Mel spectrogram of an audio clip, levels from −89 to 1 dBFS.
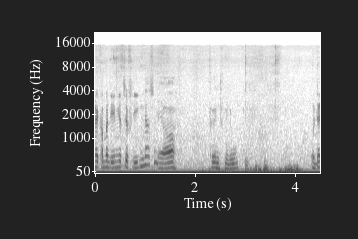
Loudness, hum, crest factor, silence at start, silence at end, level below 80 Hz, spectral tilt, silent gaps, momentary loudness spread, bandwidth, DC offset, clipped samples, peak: -38 LUFS; none; 14 dB; 0 s; 0 s; -40 dBFS; -6.5 dB/octave; none; 7 LU; 15.5 kHz; 5%; under 0.1%; -18 dBFS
